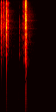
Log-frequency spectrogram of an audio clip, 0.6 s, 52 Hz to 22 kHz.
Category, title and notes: Sound effects > Other
Pistol Cock 2
The slide of a pistol being cocked quickly once. It sounds similar to Pistol Cock 1, but it's not the same. Recorded 1/1/26 with a Zoom H4Essential.
cock, gun, handgun, pistol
